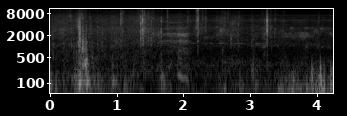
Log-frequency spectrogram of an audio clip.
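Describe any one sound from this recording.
A car door latch clicks and the door swings open.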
